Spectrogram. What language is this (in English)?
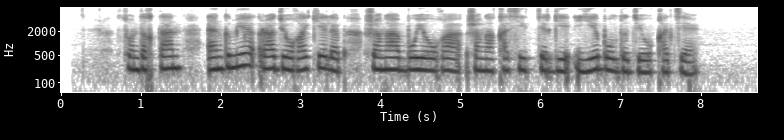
Kazakh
